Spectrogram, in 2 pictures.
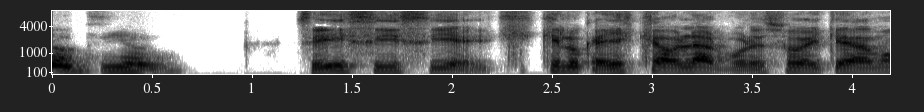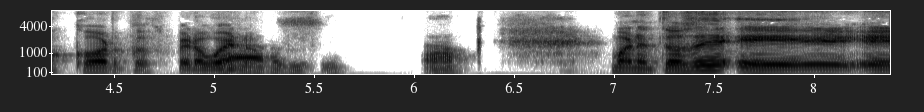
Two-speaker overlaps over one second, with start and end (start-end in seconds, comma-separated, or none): none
